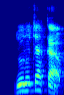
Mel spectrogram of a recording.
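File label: "jurucakap", Malay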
